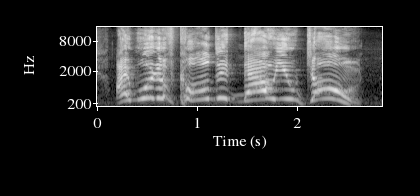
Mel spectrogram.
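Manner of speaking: very high-pitched, loud shouted outburst. Retelling what a man shouted about a movie sequel, retelling a shout. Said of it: "he just shouts".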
